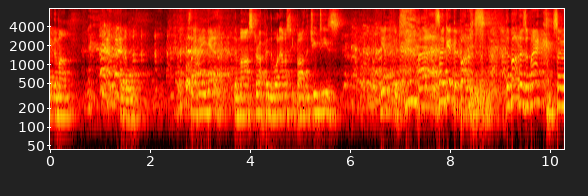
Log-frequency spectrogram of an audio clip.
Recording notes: Leicester Square Theatre Podcast - Stand-Up Bonus 2013. Audience warm up set from Monday night. As he goes on stage, he is slightly nervous. He's looking for alternative guests in the crowd.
